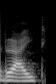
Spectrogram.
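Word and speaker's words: write: तो क्या बोलेंगे राइट यहां पर डब्लू जो है वह साइलेंट रहता है आर आई टी ई से उच्चारण हो रहा है राइट यहां पर ई भी जो है क्या है वह साइलेंट ही रहेगा ई का साउंड आ ही नहीं रहा तो डब्लू आर आई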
